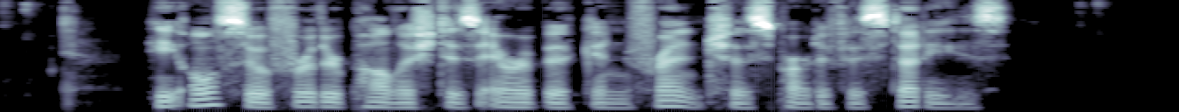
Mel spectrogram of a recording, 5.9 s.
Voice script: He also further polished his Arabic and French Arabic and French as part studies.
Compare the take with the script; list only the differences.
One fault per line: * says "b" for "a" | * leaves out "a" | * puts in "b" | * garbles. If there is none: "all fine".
* says "as part of his" for "Arabic and French as part"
